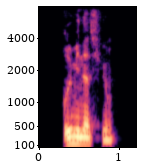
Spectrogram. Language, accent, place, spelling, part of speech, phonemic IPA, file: French, France, Lyon, rumination, noun, /ʁy.mi.na.sjɔ̃/, LL-Q150 (fra)-rumination.wav
- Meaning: rumination (act of ruminating)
